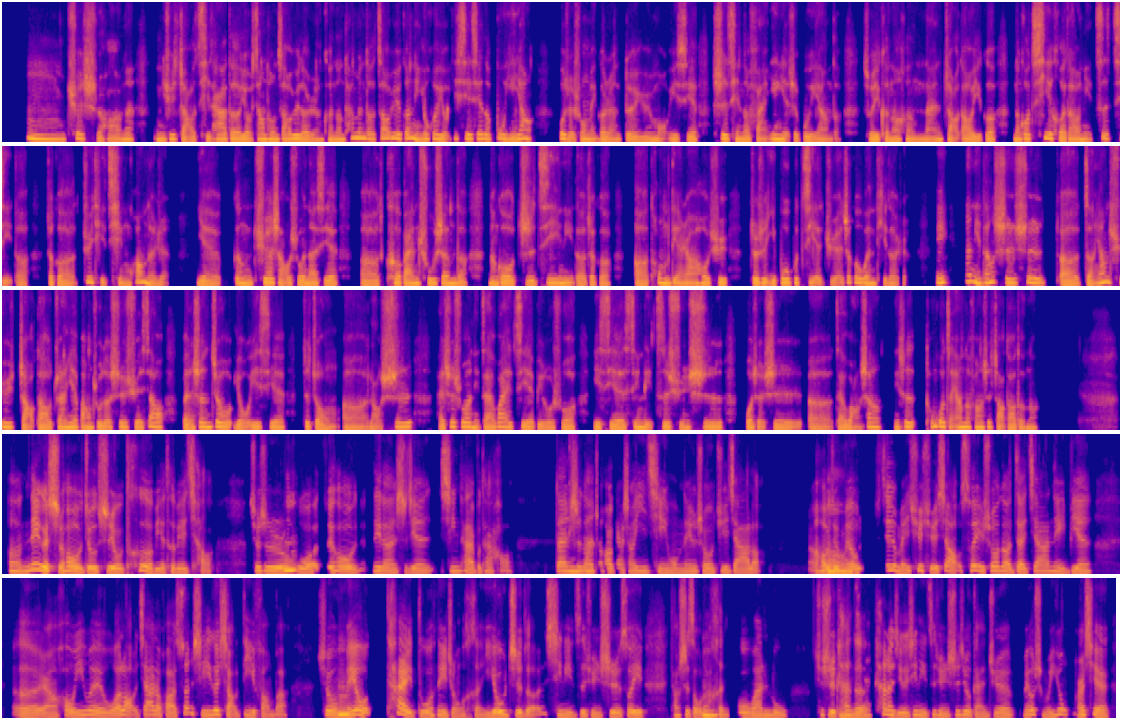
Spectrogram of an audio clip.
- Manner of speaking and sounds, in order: none
- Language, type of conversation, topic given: Chinese, podcast, 你怎么看待寻求专业帮助？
